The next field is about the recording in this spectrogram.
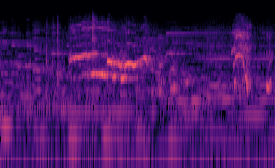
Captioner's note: upbeat music; Mary cries out; Mary sobs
